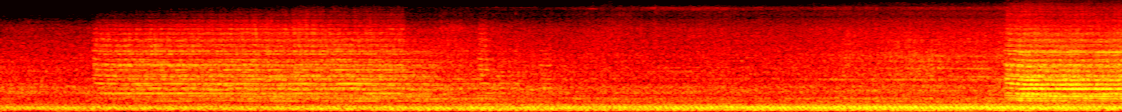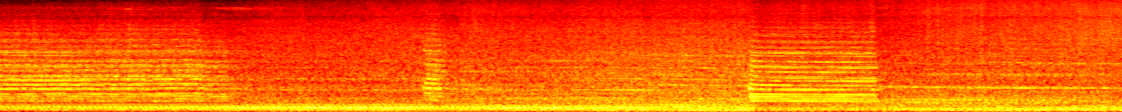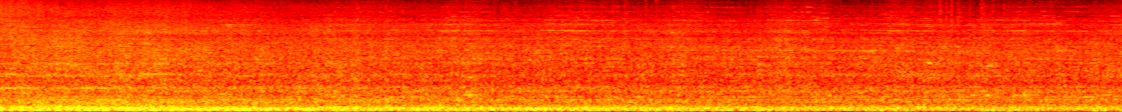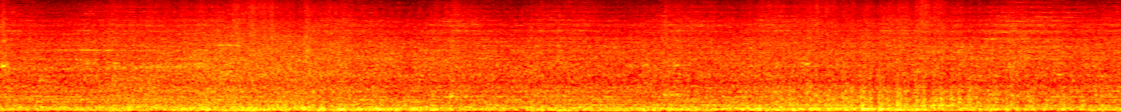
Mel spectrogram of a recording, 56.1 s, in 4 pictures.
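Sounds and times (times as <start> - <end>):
diesel locomotive engine rumbling: 0.0 - 56.0
locomotive air horn blasts: 1.2 - 6.5, 12.5 - 17.0, 19.2 - 20.2, 23.4 - 27.9.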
